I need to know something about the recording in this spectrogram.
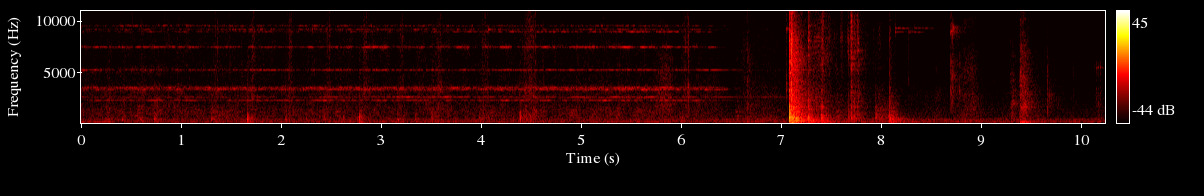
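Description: Steel gear-puller parts handled against a gearbox shaft: faint scrapes and light clicks, then a loud metal clank about seven seconds in, followed by a few lighter knocks. A faint steady high hum runs underneath until shortly before the clank.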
